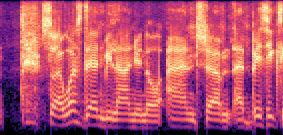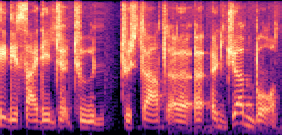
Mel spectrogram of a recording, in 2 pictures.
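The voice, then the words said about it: French-Italian accented English. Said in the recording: “My accent doesn't give it up, you know, but I'm half French, half Italian.”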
